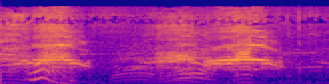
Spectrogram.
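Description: A swan gives two or three nasal, trumpeting honks, each drawn out for about half a second, with a brief pause between them.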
